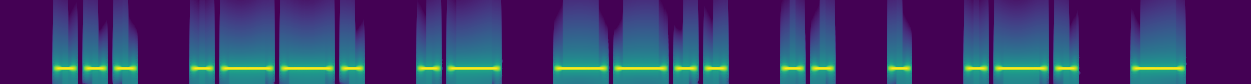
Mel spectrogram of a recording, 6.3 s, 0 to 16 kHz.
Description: Morse code, heard as a keyed tone, about 16 wpm, 700 Hz. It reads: SPAZIERT
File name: Morsekurs / Witze / Witz 15. Mai 2018, 70 F80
